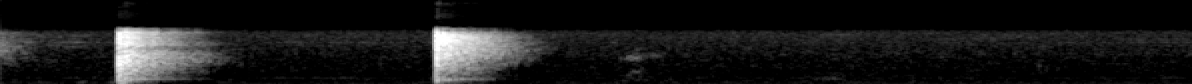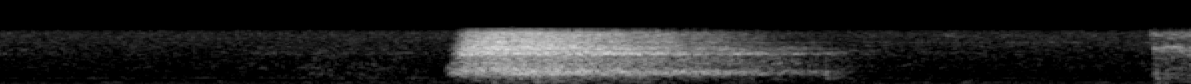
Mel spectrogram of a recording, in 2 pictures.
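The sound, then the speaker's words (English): Two sharp, loud hand claps in front of the face and body as a clearing practice, about a second apart, followed after a pause by a long, breathy exhale. No one speaks. “All right, I'm going to do some clapping, clearing on that. This is front of the face, front of the body.”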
